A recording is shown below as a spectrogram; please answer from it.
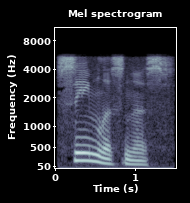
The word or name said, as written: seamlessness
